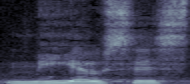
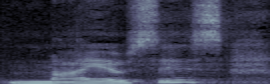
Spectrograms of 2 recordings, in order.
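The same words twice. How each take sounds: First: The first vowel is said following the letter E. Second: The first vowel is said the standard way. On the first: "I'll be saying meiosis to help you make the difference" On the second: "The proper way to pronounce this is meiosis"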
